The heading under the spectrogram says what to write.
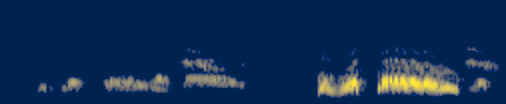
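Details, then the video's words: Spotted dove used as a lure, calling with 'thúc' and 'gáy' to wild doves. Soft, low murmured notes lead into a loud, gruff double coo with a long, falling second note. "Chim Cu Mồi Thúc Và Gáy Gọi Bổi"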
